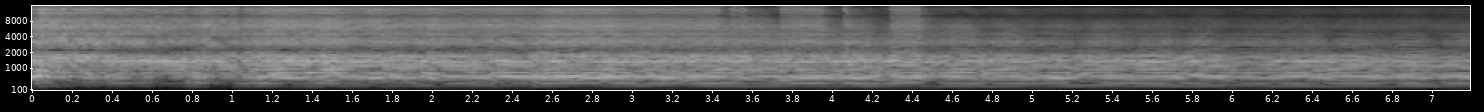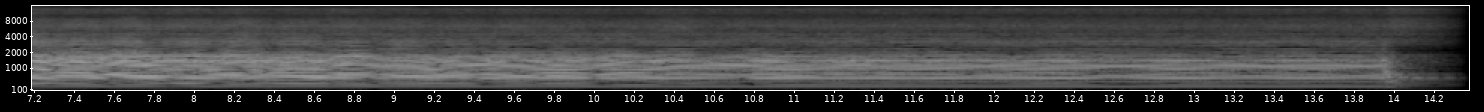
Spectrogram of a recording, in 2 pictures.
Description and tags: Electric guitar being routed from the output of a bass amp into a Danelectro "Honeytone" miniamp with maximum volume and distortion on both.
guitar, overdrive, fuzz, chords, electric, power-chord, distortion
